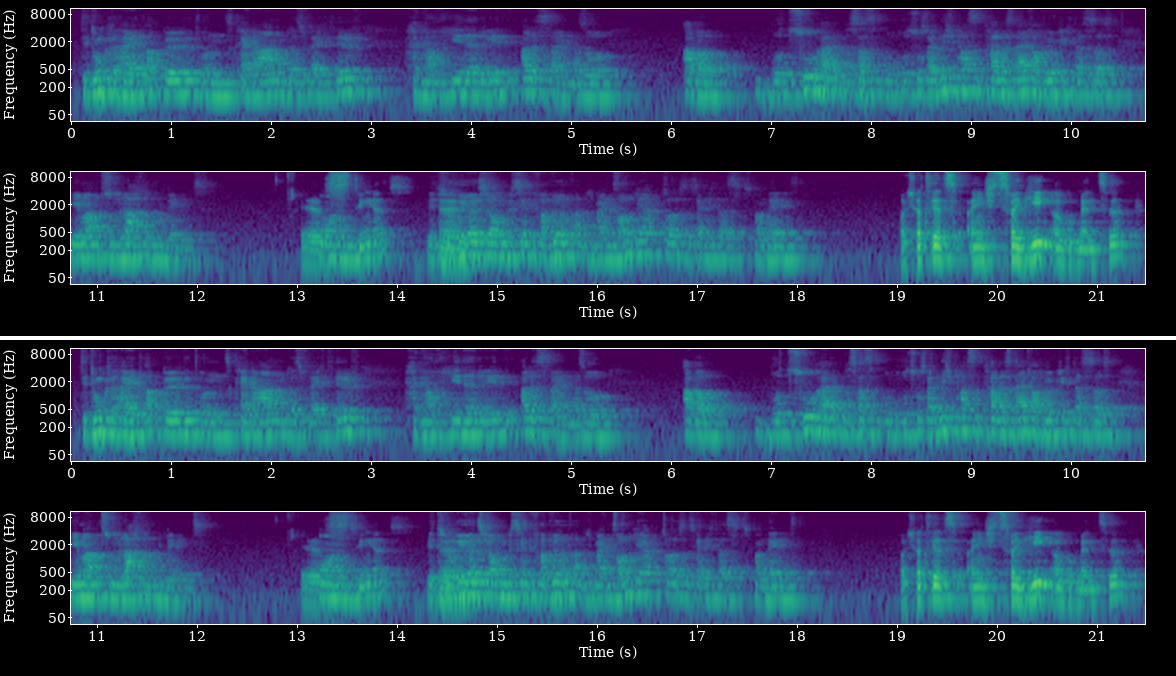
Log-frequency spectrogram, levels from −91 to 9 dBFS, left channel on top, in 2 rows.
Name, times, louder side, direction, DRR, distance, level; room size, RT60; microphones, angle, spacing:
voice 1, 0.1-3.0 3.3-5.4 6.1-6.5 6.8-10.5 10.7-12.1 13.2-13.6 14.3-18.0, equal, 45° right, 4.1 m, -36 dB
voice 2, 13.0-13.9 14.4-14.7 19.0-21.3, left 2 dB, 35° left, 0.6 m, -30 dB
19.0 x 14.0 x 2.5 m
head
